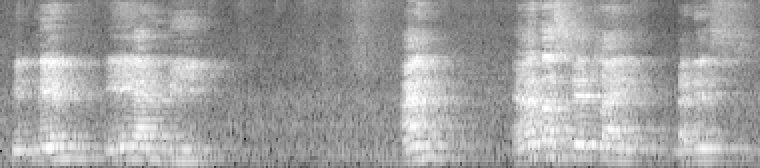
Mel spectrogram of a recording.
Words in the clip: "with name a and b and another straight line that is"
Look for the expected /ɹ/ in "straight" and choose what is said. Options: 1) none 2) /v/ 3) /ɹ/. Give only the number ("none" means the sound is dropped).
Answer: 1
